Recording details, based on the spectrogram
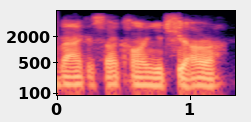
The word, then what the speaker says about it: Ciara: I do change it, not to burst their bubble, but I tried to fight because the way this is written, the pronunciation is Ciara. However, I was beaten over the head by Christian Alfonso and a few other people that it is Ciara, which would be S-I-E-R-R-A. But I tried to fight it. I tried to fight it. – Technically, the way Ciara's name is spelled, it should be Ciara with a C-H because it's Italian.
